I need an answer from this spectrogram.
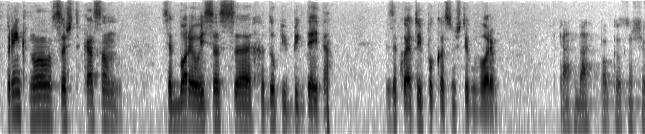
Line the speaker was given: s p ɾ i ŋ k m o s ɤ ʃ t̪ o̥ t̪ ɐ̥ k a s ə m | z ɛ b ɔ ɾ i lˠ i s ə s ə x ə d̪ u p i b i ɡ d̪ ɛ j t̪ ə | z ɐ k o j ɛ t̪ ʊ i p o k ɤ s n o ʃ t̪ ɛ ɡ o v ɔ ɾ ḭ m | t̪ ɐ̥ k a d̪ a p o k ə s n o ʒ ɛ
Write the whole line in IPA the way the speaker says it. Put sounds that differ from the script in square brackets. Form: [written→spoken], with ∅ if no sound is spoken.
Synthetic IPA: s p ɾ i ŋ k [m→n] o s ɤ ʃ t̪ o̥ t̪ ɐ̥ k a s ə m | [z→s] ɛ b ɔ ɾ i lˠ i s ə s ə x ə d̪ u p i b i ɡ d̪ ɛ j t̪ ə | z ɐ k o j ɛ t̪ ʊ i p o k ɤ s n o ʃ t̪ ɛ ɡ o v ɔ ɾ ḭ m | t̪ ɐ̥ k a d̪ a p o k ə s n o [ʒ→ʃ] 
